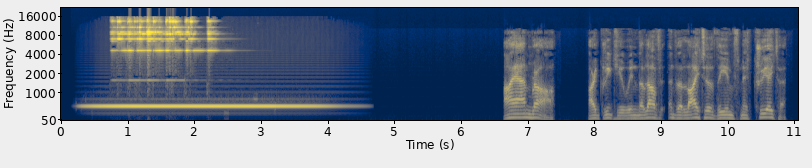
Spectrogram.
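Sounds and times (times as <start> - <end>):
bell-like tone: 0.7 - 4.6
high chime shimmer: 0.8 - 2.8.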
